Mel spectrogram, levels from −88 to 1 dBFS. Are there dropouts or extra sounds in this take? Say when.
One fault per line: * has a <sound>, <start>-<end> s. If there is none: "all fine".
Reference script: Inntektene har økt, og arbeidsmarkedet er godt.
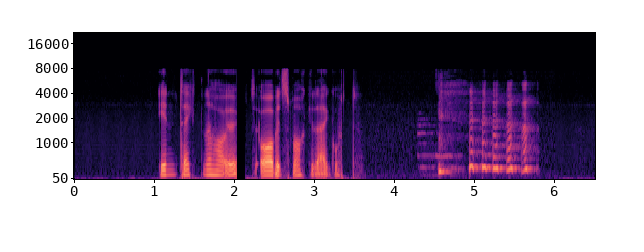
* has a dropout, 2.0-2.1 s
* has a laugh, 4.3-5.8 s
